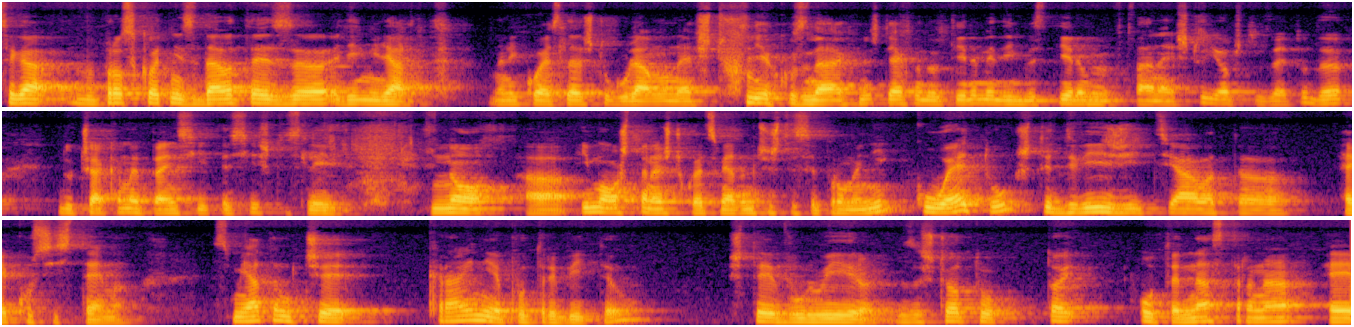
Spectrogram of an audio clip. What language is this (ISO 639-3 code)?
bul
